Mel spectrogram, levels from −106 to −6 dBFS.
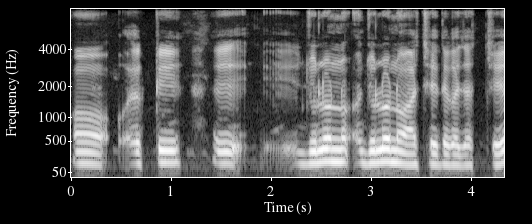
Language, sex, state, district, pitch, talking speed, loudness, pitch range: Bengali, male, Assam, Hailakandi, 165 Hz, 110 wpm, -15 LUFS, 150-185 Hz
